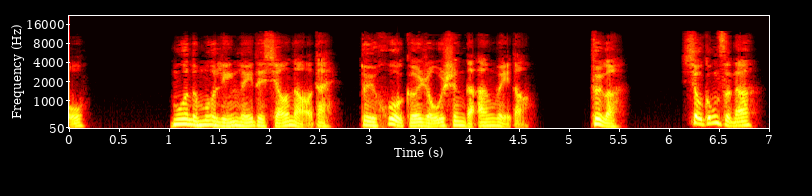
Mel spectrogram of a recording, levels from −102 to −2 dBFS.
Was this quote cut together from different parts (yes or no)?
yes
